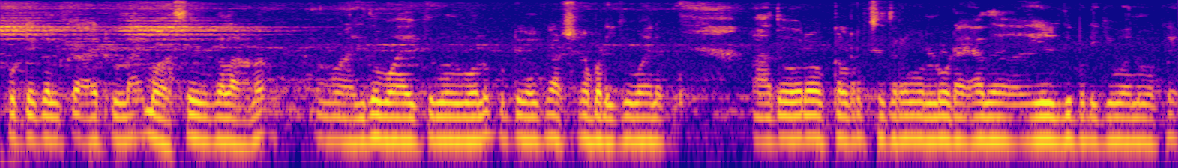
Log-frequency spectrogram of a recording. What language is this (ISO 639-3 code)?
mal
